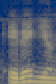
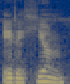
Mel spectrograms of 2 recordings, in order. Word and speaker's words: Eregion: de get en inglés es decir eregion se pronunciaría como eregion y no como erección vamos a empezar por el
